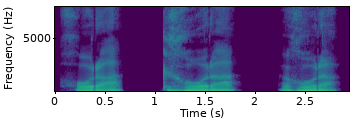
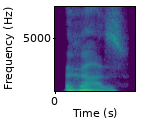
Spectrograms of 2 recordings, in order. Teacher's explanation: This sound might be similar to the German r, like in the word Hut or Haus. But think of the word like the English H, but instead of the voiceless sound like in house, add your voice by blending in a g sound. That gives you the Ukrainian sound r, like in the word gora, which is the word for mountain.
